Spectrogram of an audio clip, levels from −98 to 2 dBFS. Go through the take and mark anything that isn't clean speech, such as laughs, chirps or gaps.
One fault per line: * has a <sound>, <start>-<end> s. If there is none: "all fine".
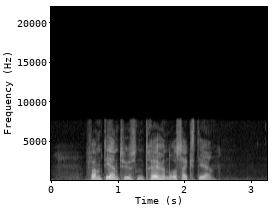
all fine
